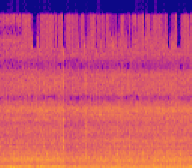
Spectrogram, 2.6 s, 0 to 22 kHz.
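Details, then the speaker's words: 1999 Honda Odyssey, about 301,000 miles, that had been sitting. Rough idle with a faint irregular stumble. Cylinders are unplugged one at a time: the front three change the sound, and a rear one shows no change, marking the misfiring cylinder. "it definitely slows the misfire so we'll just unplug each of these and see if it gets worse hear that one change yeah so that's not the one"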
